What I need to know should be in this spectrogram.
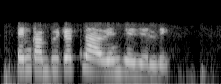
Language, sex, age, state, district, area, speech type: Telugu, female, 18-30, Telangana, Nirmal, rural, conversation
